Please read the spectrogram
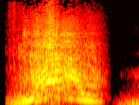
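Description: A single engine rev: the pitch climbs quickly, then slides back down over about a second before cutting off.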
